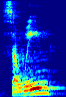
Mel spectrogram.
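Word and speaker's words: Sanguine: so me and dwight i can't say his name s-a-n-g-u-i-n-e saween dwight sawing who was my hero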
